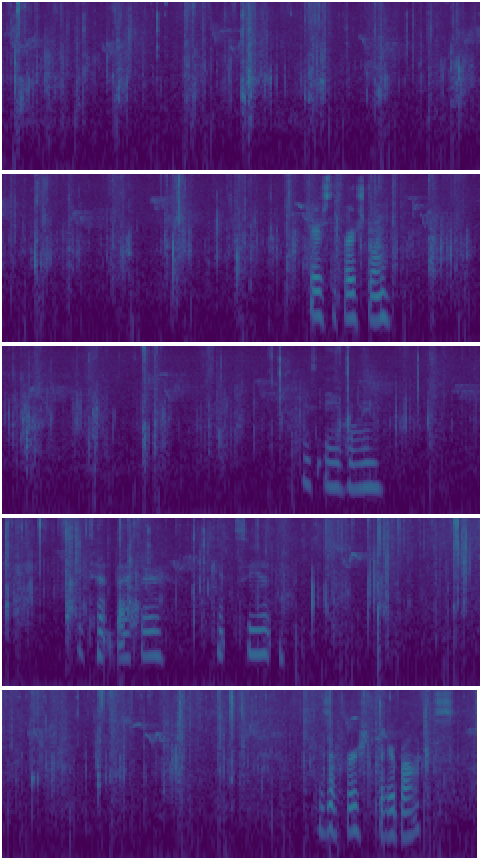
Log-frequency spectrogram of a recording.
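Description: Footsteps crunch steadily along a dirt trail.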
